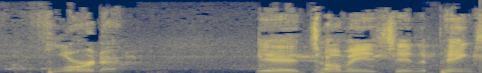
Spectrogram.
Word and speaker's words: Florida: You've got to say it like floor with a double O. That way you sound like a Floridian when that's how they speak. Florida.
